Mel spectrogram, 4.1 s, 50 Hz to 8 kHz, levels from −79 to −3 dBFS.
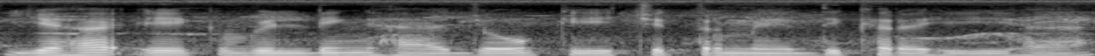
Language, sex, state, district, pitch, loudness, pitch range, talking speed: Hindi, male, Chandigarh, Chandigarh, 115 Hz, -20 LUFS, 110-120 Hz, 160 wpm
